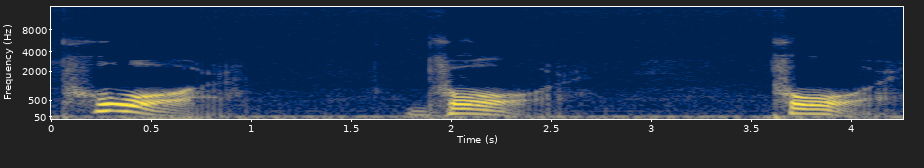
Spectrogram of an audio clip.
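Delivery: "Poor" said low and loud with a falling tune, for the class to repeat; drilled model word. Shown as a demonstration. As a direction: drill "Poor" slowly so they can follow. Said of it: "Please follow me this time".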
